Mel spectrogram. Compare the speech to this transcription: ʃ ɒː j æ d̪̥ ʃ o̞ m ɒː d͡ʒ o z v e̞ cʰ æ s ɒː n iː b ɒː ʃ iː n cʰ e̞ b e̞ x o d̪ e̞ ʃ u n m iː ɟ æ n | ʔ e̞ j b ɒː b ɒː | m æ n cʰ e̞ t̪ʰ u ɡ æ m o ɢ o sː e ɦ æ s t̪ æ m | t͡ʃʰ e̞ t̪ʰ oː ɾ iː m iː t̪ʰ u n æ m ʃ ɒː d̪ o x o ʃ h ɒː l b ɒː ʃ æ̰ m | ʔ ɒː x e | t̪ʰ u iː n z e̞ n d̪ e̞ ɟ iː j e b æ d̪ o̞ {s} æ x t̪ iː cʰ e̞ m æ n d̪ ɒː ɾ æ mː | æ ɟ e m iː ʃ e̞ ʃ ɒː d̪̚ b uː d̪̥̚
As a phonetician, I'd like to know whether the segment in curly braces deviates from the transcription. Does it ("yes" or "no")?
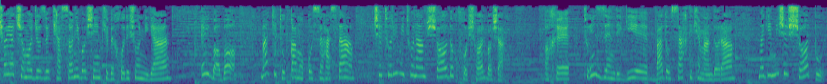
no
